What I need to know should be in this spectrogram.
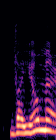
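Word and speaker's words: ויאמר: But the fact that I'm going to tell you that because it's not a v like this, it's a va, and because where the accent is, it changes it to be future tense. Vayomer Elohim, and God's, and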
